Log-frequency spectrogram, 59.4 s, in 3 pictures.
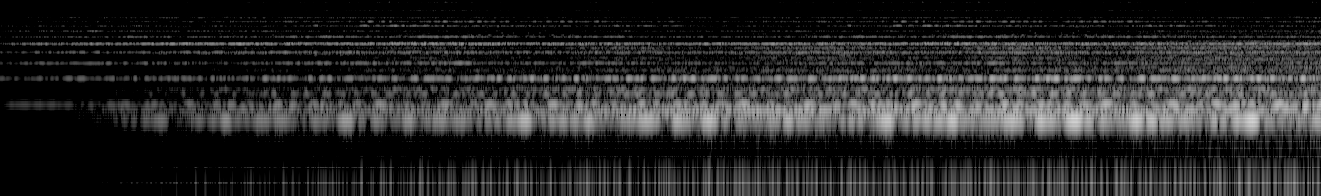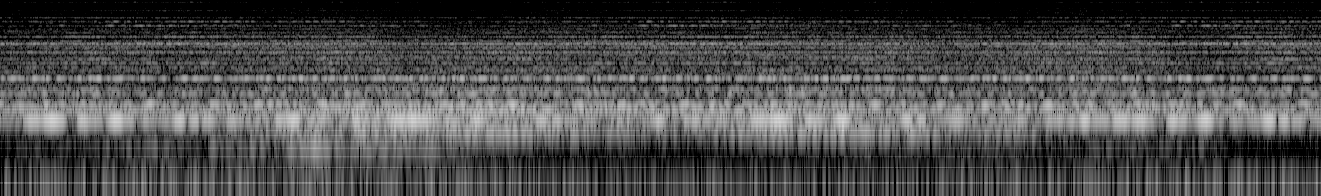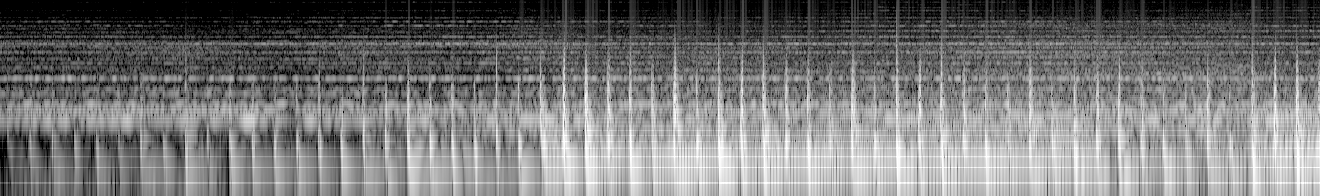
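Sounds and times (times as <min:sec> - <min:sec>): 
suspense underscore music: 0:40.0 - 0:59.4.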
